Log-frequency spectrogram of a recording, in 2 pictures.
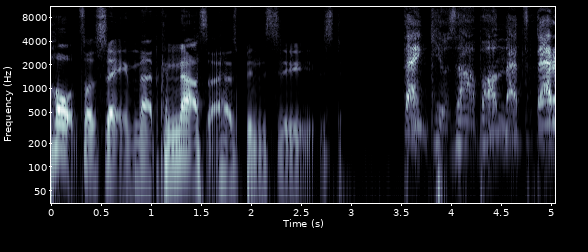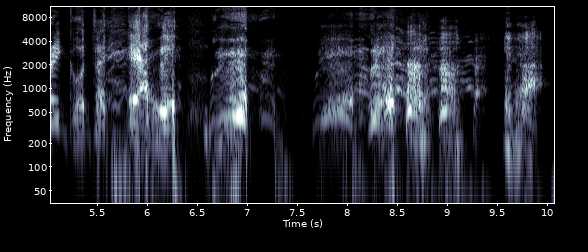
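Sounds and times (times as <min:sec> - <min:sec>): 
speech: 0:00.0 - 0:10.0
person coughing: 0:05.6 - 0:10.0.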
